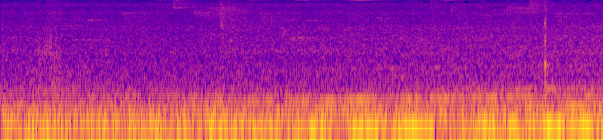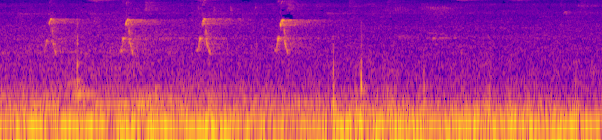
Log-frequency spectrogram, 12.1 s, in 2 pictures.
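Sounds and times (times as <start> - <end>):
high bird chirps: 4.9 - 12.0.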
